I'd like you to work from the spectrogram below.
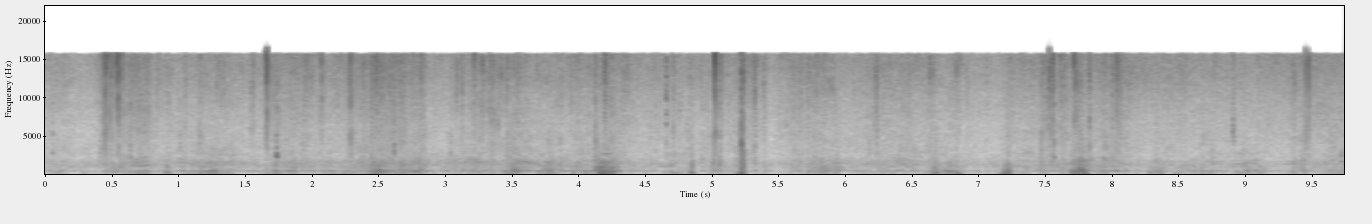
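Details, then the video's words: Requeened honey bee colony recorded in June 2020, humming in a dense continuous drone with rich overtones, scattered clicks and brief louder surges as individual bees fly near. "Bees june 2020 requeened"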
